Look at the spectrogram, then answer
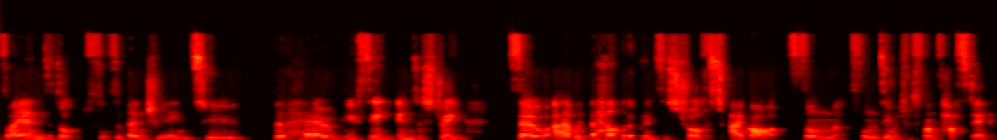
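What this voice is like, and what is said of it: Liverpool Scouse accent. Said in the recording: “as you can tell from the accent, I'm from Liverpool”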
